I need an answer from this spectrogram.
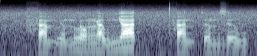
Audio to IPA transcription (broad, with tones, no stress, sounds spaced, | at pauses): h a˨˩ m l ə˨˦ m l ɔ˨˦ ŋ a˨˦ w ɲ a˦˥ t̚ | t̪ʰ a˨˩ n k ə˧ m z ə˨˦ w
